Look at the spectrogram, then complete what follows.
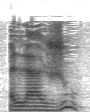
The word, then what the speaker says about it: la joue: La joue. La joue. Final E not pronounced here.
